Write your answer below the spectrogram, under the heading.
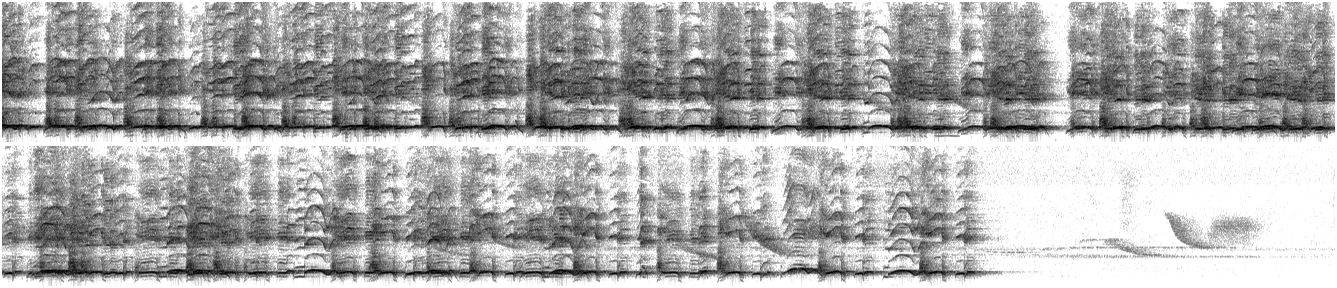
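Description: Black-fronted wood-quails singing: a loud, fast series of repeated notes kept up for over twenty seconds, then stopping abruptly near the end.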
